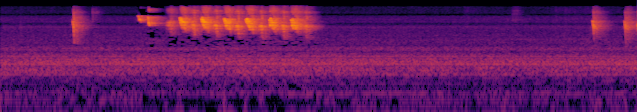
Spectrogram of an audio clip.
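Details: A male Anna's hummingbird guards his favorite feeder perch and calls noisily. A dense one-second burst of very high, scratchy chips runs together. Short single high chips come before and after it over a quiet background.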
